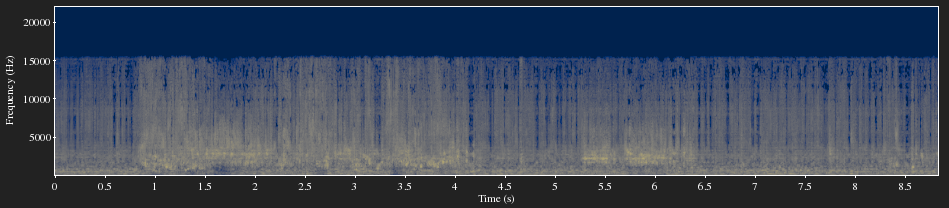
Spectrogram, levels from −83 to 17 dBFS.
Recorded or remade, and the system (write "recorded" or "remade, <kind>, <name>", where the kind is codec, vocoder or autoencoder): remade, vocoder, BigVGAN v2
